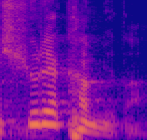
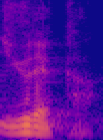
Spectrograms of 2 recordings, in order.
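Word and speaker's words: εὕρηκα: 이제 라틴어의 음가로 번역되면서 우리가 유레카 그러지만 사실은 헬라 발음으로 하면 휴레카 그런데 이제 라틴어로 반이 되면서 유레카 제가 그 김영민 교수님이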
